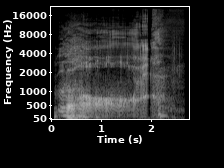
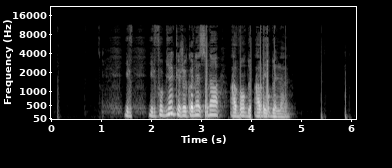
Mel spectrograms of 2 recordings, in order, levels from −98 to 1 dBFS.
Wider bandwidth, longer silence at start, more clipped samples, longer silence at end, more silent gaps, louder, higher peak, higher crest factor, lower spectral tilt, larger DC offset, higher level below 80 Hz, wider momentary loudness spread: first, over 20 kHz vs 11.5 kHz; second, 0.05 s vs 1.5 s; neither; about the same, 0.2 s vs 0.2 s; neither; second, -37 LUFS vs -23 LUFS; second, -14 dBFS vs -2 dBFS; about the same, 24 dB vs 22 dB; second, -4 dB/octave vs -8.5 dB/octave; neither; about the same, -52 dBFS vs -54 dBFS; second, 10 LU vs 13 LU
